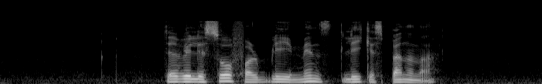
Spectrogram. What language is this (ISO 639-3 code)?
nor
